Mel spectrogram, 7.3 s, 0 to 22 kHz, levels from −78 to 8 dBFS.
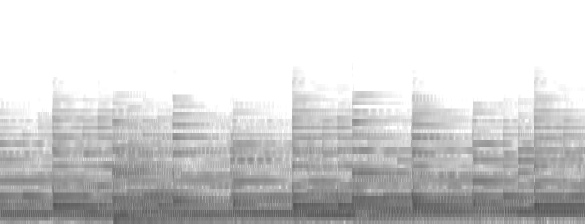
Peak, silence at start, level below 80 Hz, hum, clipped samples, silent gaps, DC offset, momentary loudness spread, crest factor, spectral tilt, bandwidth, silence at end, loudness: -12 dBFS; 0 s; -58 dBFS; none; under 0.1%; none; under 0.1%; 4 LU; 14 dB; -10 dB/octave; 5.6 kHz; 0 s; -27 LUFS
